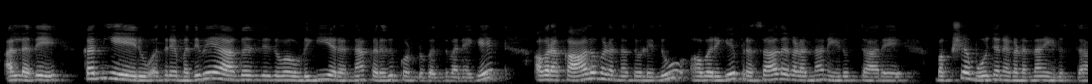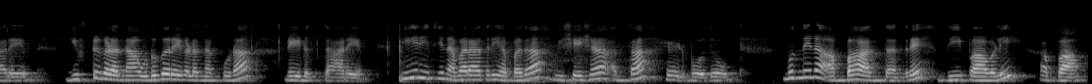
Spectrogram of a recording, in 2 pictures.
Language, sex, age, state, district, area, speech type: Kannada, female, 45-60, Karnataka, Bangalore Rural, rural, spontaneous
